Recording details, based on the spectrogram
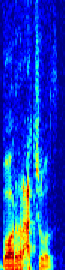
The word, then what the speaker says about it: Borrachos: Also ich habe jetzt am Wochenende gelernt, es wird ausgesprochen Borrachos. Man muss das eher rollen, weil es zwei sind.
